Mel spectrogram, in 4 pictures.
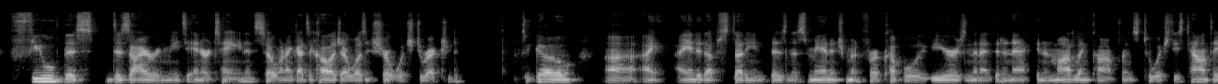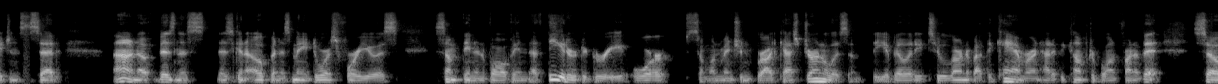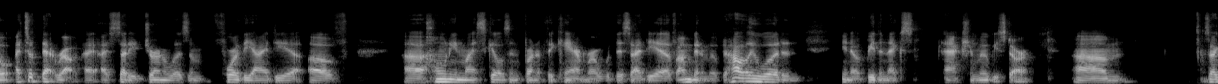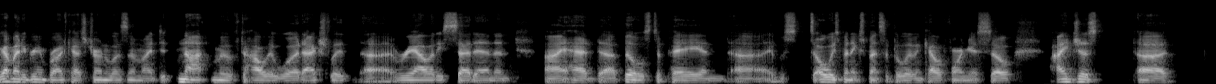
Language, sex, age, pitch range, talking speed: English, male, 20-39, 95-110 Hz, 215 wpm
